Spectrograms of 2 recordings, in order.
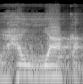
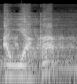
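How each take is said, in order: First: The word starts with an h sound. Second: The word starts with a bare vowel. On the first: "hamzahnya diganti dengan ha" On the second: "dari tadinya iyyaka menjadi ayyaka"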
